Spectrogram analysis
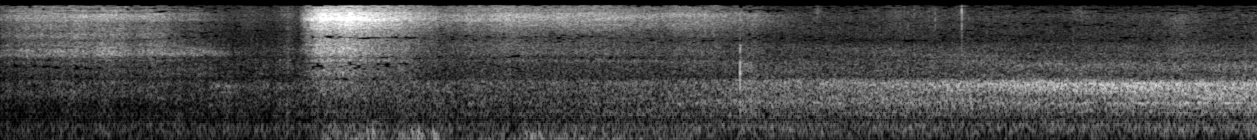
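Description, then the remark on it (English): A steady roar of passing traffic, with one vehicle swelling into a louder whoosh early on before the wash of road noise settles back to an even rumble. No voices. “Send in more cars, yep. A little louder.”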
